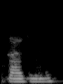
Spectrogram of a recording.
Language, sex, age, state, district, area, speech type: Hindi, male, 30-45, Madhya Pradesh, Jabalpur, urban, conversation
